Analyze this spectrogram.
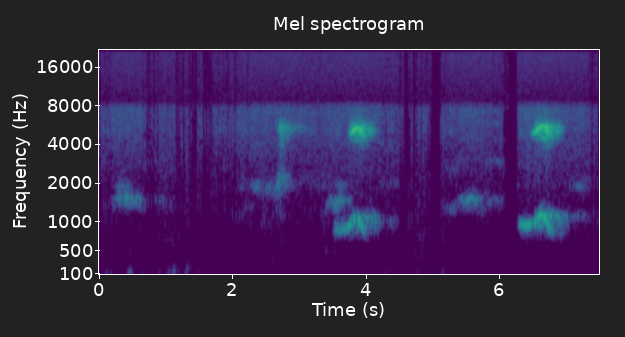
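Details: Asian koel heard at 6.23am on 13 December 2025 in Toa Payoh, Singapore, giving two loud upslurred whistles near the end. Softer notes from other birds and faint low rumbling come before them.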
